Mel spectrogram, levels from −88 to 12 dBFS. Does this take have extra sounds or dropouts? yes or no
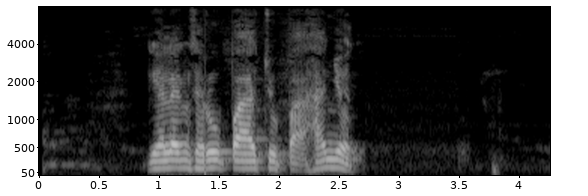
no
